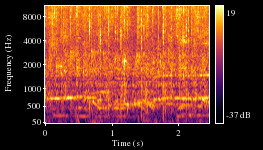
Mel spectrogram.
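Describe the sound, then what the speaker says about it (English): A room full of players and spectators at the 2013 World Series of Poker Main Event gives a sustained, dense round of applause, steady and loud throughout. "Doyle Brunson receiving a well-deserved round of applause from the entire room."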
